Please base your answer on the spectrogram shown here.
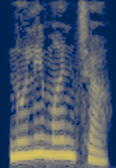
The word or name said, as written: ನುಲಿಮಂಚ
